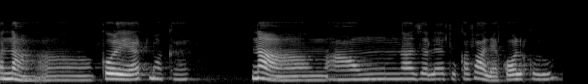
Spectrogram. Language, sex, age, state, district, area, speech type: Goan Konkani, female, 30-45, Goa, Canacona, rural, spontaneous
